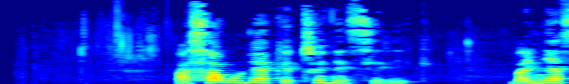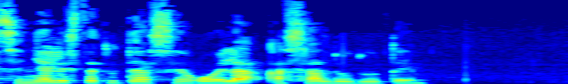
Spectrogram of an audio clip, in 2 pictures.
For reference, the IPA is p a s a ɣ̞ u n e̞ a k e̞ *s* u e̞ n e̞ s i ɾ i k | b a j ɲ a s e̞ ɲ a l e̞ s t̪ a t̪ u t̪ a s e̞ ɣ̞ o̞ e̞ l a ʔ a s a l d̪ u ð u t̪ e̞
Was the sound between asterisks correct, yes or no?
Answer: no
